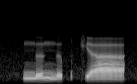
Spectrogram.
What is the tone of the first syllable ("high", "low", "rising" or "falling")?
rising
